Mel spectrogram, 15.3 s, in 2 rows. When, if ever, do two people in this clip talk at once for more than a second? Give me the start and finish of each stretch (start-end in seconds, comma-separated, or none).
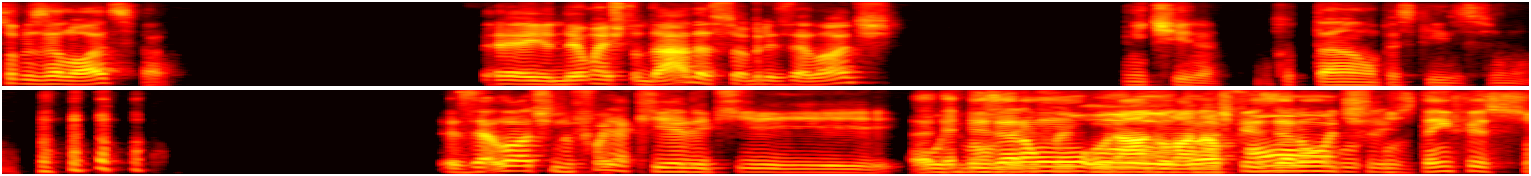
12.2-14.7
